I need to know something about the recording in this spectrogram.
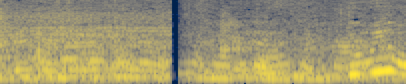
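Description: People talking: several voices in casual chatter, with a sudden, very short dropout in the sound about halfway through.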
